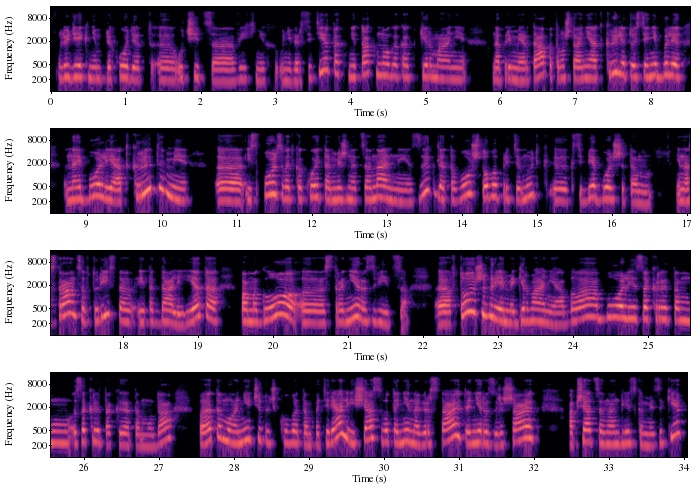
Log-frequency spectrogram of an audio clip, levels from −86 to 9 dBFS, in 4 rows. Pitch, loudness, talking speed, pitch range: 240 Hz, -26 LUFS, 135 wpm, 215-270 Hz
